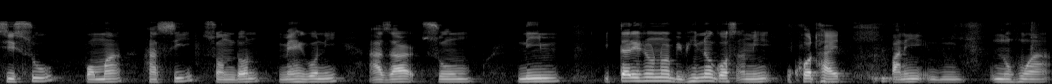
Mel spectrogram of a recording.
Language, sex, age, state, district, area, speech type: Assamese, male, 18-30, Assam, Lakhimpur, rural, spontaneous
